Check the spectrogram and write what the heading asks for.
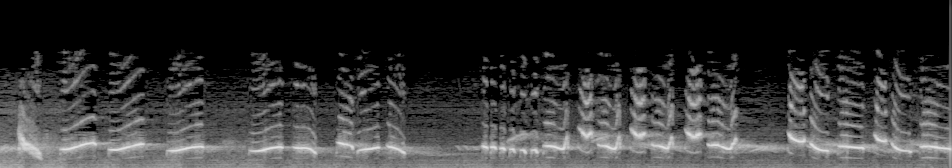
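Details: Chinese hwamei song of clear whistled notes, each slurring up then down, repeated in short bursts; after a pause, quicker varied phrases with sharp higher overtones.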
